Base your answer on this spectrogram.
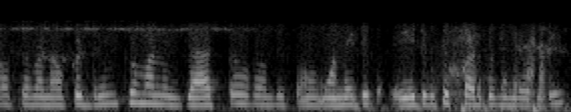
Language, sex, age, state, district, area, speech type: Telugu, female, 45-60, Andhra Pradesh, Vizianagaram, rural, conversation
